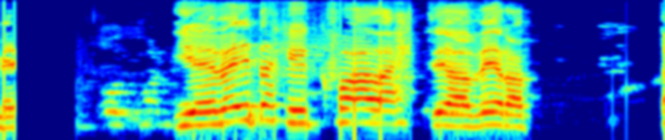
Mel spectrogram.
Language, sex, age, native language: Icelandic, male, 13, Icelandic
